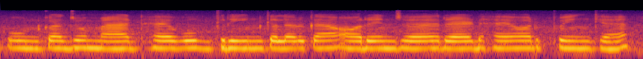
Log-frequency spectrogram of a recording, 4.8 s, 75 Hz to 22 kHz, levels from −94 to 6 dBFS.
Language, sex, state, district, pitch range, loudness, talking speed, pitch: Hindi, female, Gujarat, Valsad, 215-220 Hz, -13 LUFS, 185 wpm, 220 Hz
